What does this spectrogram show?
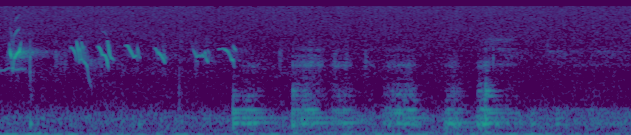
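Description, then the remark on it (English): A lone wild bird calls in flight: a quick run of high, thin chirps, then several lower, harsher repeated notes in an uneven rhythm, moderately loud over a soft steady background hiss. “Pointing out the wild bird.”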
